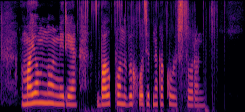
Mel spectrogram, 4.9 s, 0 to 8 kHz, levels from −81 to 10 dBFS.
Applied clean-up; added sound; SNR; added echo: neural mask model RNNoise.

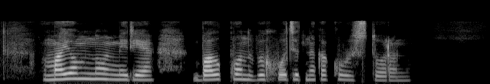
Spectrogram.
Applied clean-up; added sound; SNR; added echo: none; none; none; none.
